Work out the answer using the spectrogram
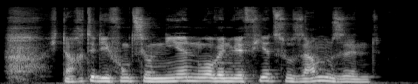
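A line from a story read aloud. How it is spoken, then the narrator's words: Mumbled. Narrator (German): nuschelte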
